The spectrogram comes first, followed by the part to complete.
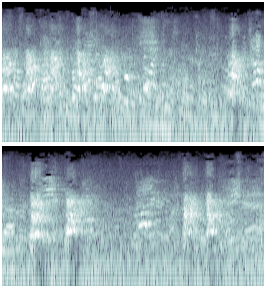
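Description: A dog barking repeatedly, about a dozen short barks at irregular intervals with a couple of brief pauses.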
